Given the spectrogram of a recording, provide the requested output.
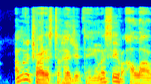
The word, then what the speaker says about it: Tahajjud: I called it Tajahun. I know how to pronounce it. So Tahajjud.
